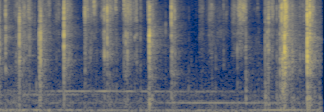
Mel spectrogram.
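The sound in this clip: Tarot cards being shuffled and drawn make many quick, soft papery flicks and taps in an irregular rhythm, with a faint steady hum underneath.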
